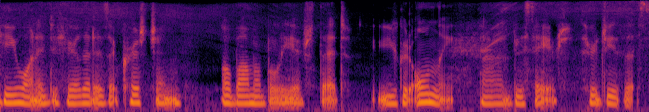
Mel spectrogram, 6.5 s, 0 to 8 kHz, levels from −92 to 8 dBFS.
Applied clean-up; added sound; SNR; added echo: neural mask model Resemble Enhance denoiser.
